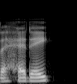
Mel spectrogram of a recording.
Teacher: You won't hear the K just by itself. Like I have a headache, the K stays there, but you will hear it if there's a vowel after it.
